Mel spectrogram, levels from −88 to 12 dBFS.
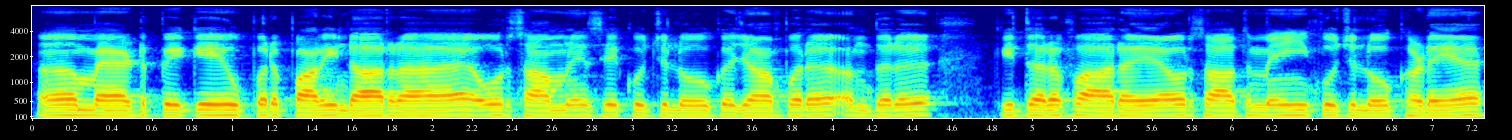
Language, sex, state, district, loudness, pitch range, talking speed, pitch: Hindi, male, Chandigarh, Chandigarh, -16 LUFS, 130-140 Hz, 240 wpm, 135 Hz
